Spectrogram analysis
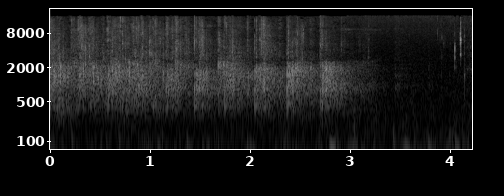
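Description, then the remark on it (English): A church audience claps together for Jesus on a Sunday morning in steady, fairly loud applause with a faint rhythmic pulse, then the clapping thins out and fades over the last second. “Let's give Jesus a good clap offering here this Sunday morning.”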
